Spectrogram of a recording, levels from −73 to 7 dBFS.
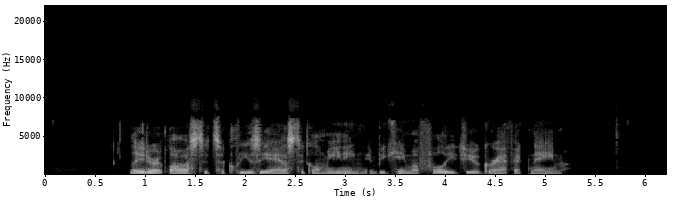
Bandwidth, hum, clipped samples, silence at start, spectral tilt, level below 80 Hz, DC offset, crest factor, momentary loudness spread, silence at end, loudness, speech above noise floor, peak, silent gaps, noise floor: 10 kHz; none; under 0.1%; 0.85 s; -4 dB/octave; -46 dBFS; under 0.1%; 20 dB; 11 LU; 1 s; -24 LUFS; 47 dB; -6 dBFS; none; -72 dBFS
